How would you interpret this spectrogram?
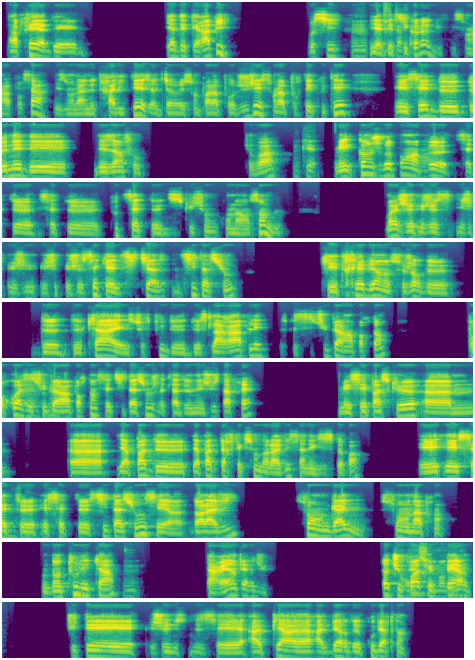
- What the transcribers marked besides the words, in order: stressed: "thérapies"; other background noise; stressed: "rappeler"; stressed: "rien perdu"
- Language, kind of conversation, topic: French, advice, Comment votre confiance en vous s’est-elle effondrée après une rupture ou un échec personnel ?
